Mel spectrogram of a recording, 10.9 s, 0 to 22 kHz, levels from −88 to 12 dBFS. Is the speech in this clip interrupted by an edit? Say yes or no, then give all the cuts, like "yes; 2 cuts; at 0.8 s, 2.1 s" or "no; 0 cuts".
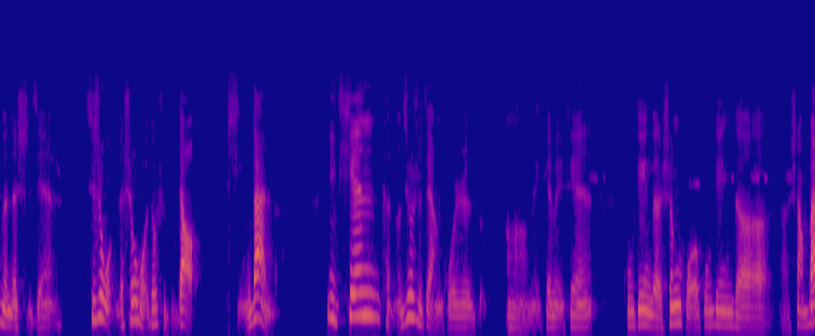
no; 0 cuts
